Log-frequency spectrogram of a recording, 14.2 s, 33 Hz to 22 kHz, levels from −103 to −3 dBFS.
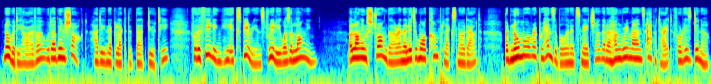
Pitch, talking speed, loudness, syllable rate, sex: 215 Hz, 185 wpm, -20 LUFS, 5.9 syllables/s, female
